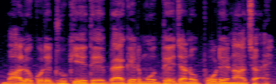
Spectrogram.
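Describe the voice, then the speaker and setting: A man's voice: medium pitch, fast, darkish tone, some chatter behind, lightly acted. A man playing a self-assured, bossy, well-off village husband in a cartoon. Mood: bossy, demanding. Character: doting, self-satisfied, bossy prosperous village cloth trader husband. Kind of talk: Bengali cartoon dialogue. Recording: light music behind the voice.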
